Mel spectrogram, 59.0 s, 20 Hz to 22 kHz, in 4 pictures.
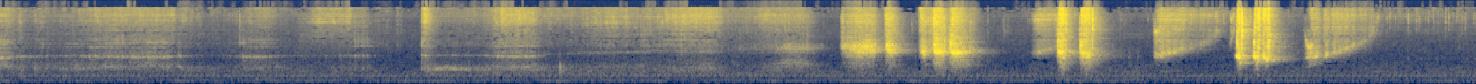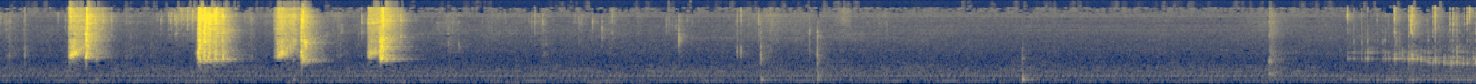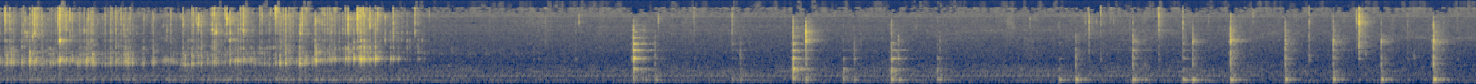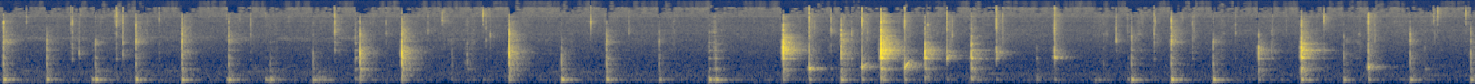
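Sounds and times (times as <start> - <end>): soft pouring or rustling noise: 13.1 - 15.1.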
